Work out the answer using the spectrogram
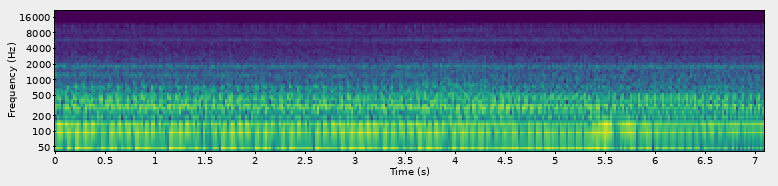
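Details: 2000 Kawasaki Ninja ZX-7R 750 with no tank fitted, just revived from no-crank/no-start with the fuel pump reconnected: steady, even four-cylinder burble at low idle while still warming up, no knocks or misses. Normal idle; owner thinks the carbs need cleaning.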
